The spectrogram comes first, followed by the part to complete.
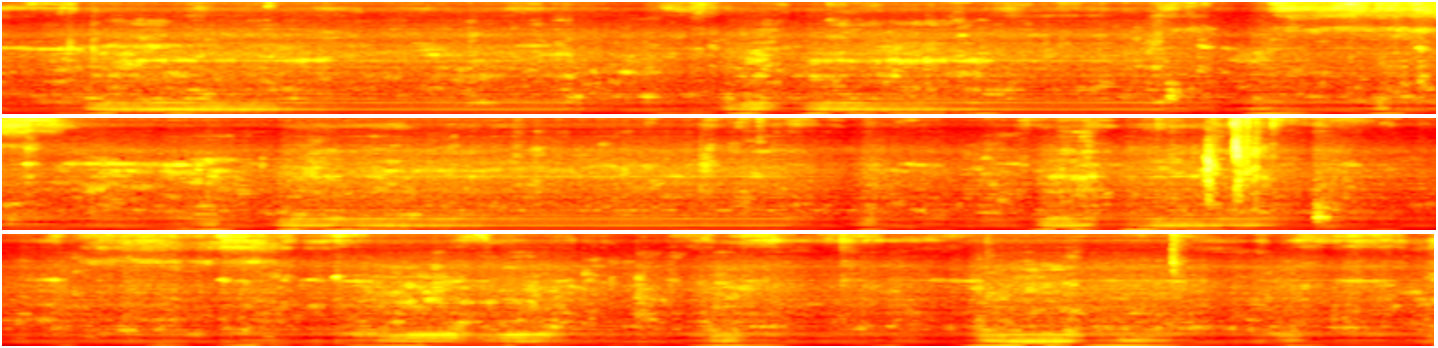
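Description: Mini excavator's engine running, swelling louder in repeated spells of a second or a few as the arm and tracks work under hydraulic load. A single sharp crack about two-thirds of the way through, like wood snapping.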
